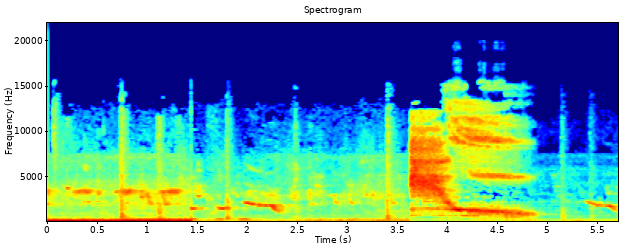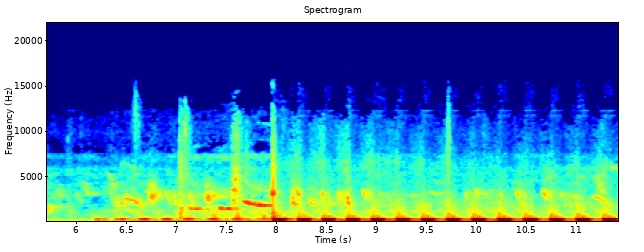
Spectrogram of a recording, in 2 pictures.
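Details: Coucal in an aviary calling to its flock: a fast, even run of deep hooting notes, about four per second, fills the last few seconds, with many high chirps and twitters from small birds around it.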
